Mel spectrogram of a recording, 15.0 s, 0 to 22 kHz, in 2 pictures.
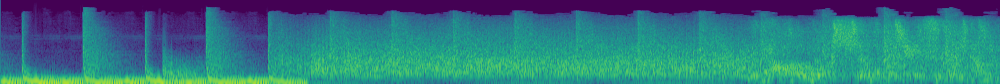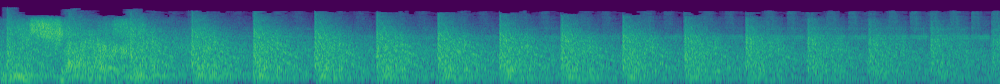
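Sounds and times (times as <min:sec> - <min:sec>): sharp rapid electronic hits: 0:01.6 - 0:15.0
dense noise wash: 0:02.3 - 0:15.0.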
